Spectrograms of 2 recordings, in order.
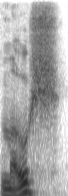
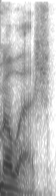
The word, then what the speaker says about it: Moash: recently someone say that some people pronounce it as Mosh, and I'm like, I can't see it. It doesn't work in my brain. Yeah, that doesn't, for some reason, that pronunciation makes me think of Moash as a surfer, and I'm like, I can't get behind that. Gnarly the audiobook says Moash.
